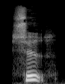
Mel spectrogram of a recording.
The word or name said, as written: sød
